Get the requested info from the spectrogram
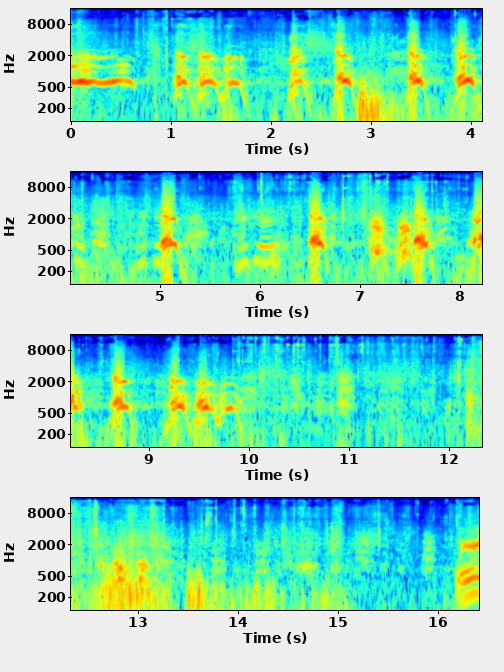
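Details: A Weimaraner playing with other dogs at a dog park gives a run of short, sharp barks and yips, with people talking nearby.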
